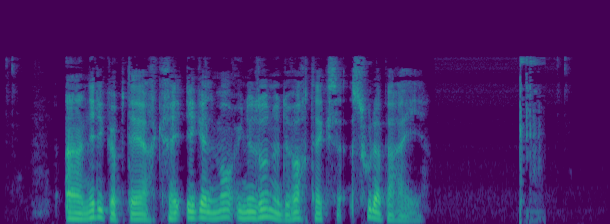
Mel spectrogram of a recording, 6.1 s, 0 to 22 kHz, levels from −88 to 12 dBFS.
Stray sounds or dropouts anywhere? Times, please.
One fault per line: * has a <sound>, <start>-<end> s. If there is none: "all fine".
* has a thud, 5.2-5.5 s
